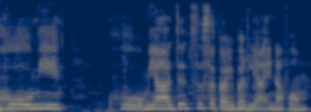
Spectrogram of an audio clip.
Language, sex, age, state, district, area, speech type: Marathi, female, 18-30, Maharashtra, Sangli, urban, spontaneous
